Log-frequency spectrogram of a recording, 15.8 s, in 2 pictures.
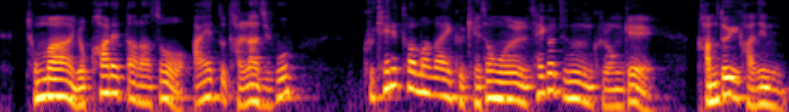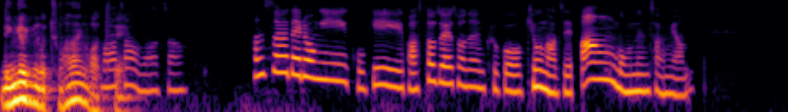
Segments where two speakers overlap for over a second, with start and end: none

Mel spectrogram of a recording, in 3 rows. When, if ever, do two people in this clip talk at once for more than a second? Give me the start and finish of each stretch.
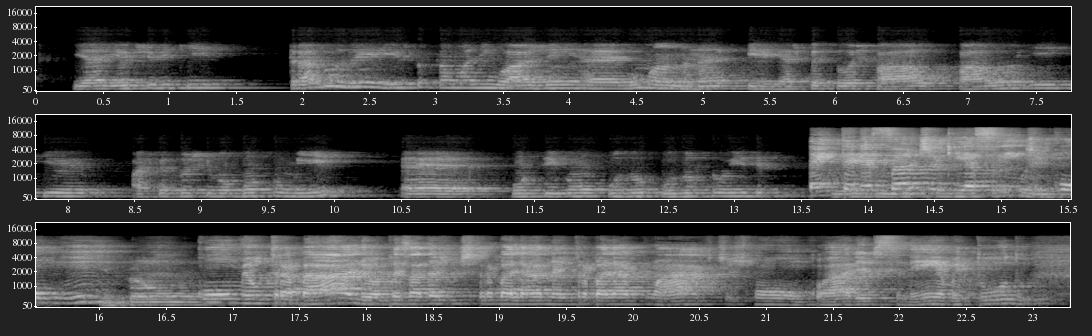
13.7-15.4

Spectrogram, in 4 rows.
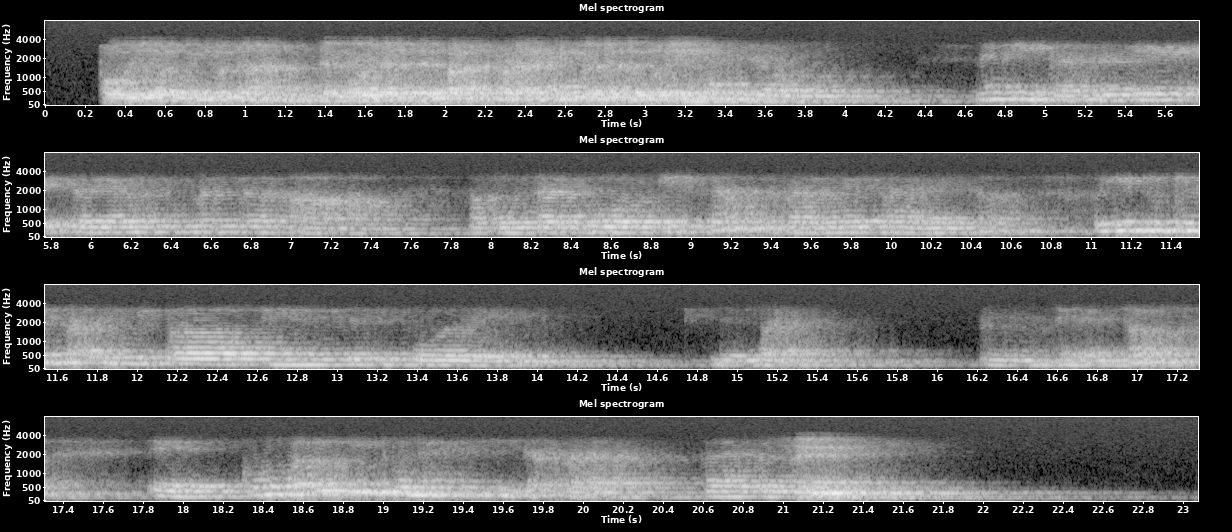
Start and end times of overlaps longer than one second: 0.6-3.3

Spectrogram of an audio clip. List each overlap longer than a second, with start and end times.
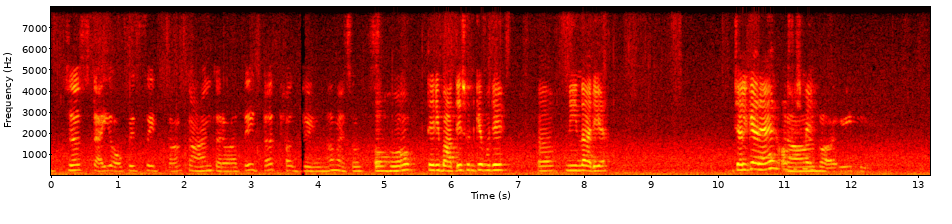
none

